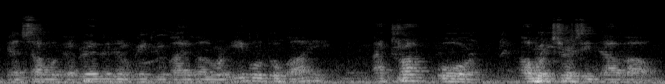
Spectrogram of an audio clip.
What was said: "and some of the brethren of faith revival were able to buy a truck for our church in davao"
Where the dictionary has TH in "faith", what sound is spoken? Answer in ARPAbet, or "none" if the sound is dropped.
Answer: T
